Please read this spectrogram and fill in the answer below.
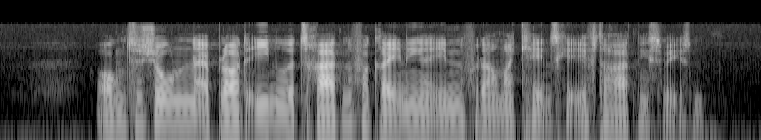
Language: Danish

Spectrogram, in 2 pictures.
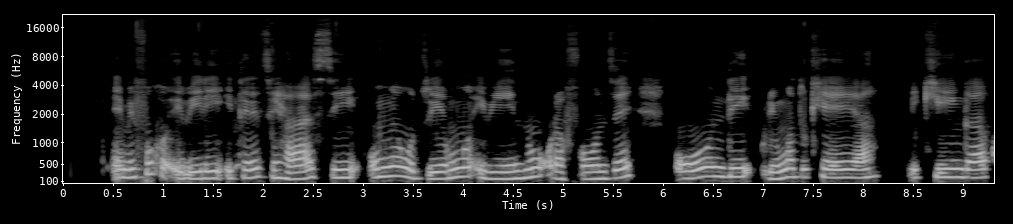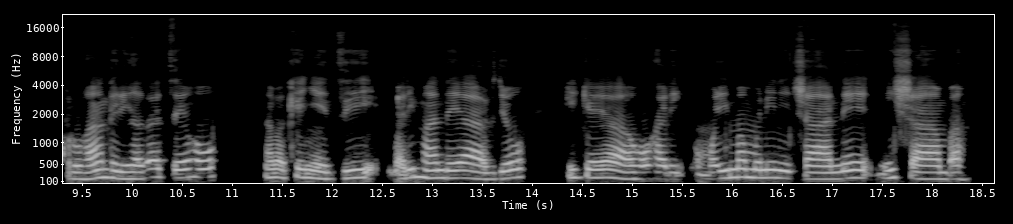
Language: Rundi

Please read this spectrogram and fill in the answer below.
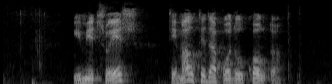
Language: Mari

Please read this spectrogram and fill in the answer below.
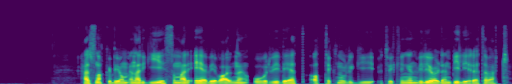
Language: Norwegian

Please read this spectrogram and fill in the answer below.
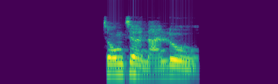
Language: Chinese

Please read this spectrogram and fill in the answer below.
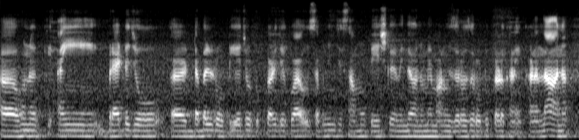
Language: Sindhi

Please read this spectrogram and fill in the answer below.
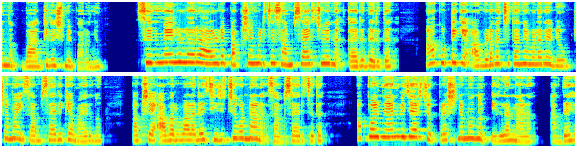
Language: Bulgarian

